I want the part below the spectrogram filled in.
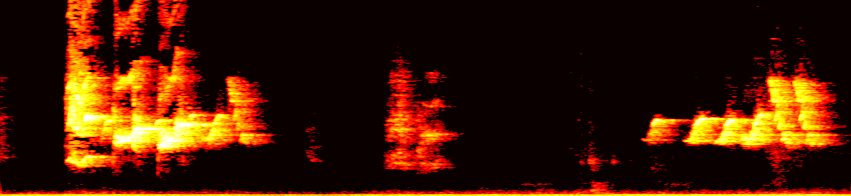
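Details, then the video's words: Double-collared seedeater in brown (pardo) plumage delivering loud, dense, chattering high notes, a short broken phrase, then a steady buzzy trill after a gap. Quiet low background hum. "COLEIRO PARDO CAPONE SOLTANDO CANTO"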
